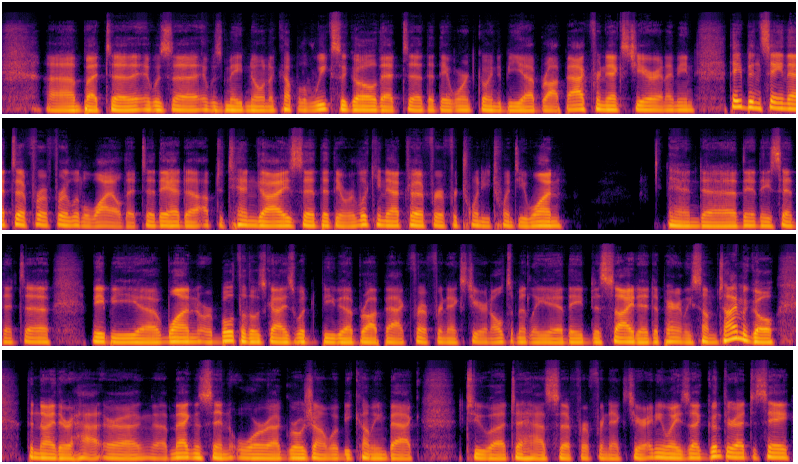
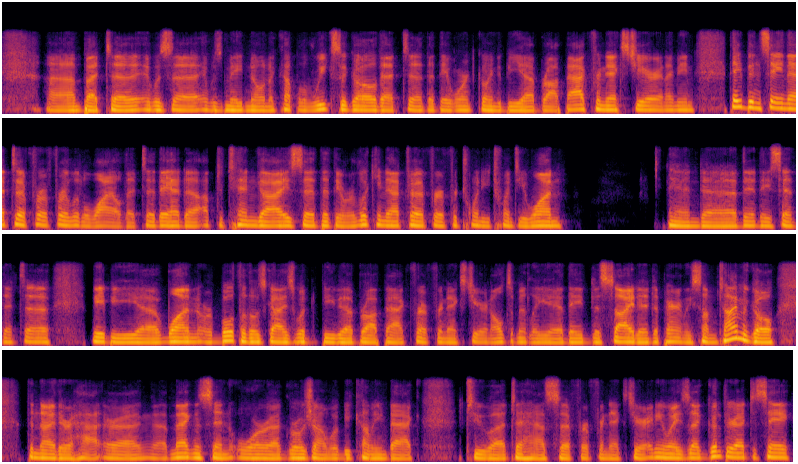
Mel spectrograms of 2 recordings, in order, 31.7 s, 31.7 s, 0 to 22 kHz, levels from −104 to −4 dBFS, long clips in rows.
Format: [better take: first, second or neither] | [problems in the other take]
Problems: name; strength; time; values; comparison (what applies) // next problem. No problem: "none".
first | garbled, watery; badly; nothing above 8 kHz; slightly in the first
